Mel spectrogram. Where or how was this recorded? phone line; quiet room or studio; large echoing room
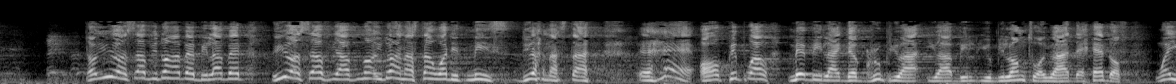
large echoing room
